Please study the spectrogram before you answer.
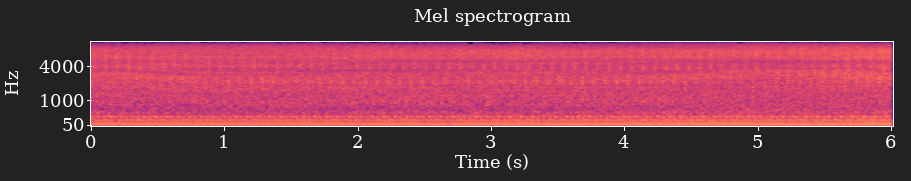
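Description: Steady four-cylinder idle with a regular knock of about three beats a second over it, pointing to an internal knock of unknown cause.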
